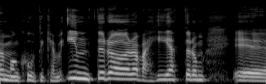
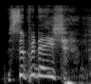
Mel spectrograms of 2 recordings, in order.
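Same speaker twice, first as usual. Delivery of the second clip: very high, proud blurt; eager blurted answer; 10 semitones higher than usual. Retold or imitated. Malin answering the yoga quiz first, eager high blurt. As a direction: shoot the answer out instantly. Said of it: "jag bara".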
